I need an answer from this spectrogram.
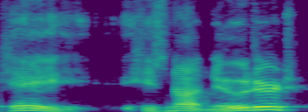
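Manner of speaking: loud, high, drawn-out question; challenging stranger. Retold or imitated. Stranger questioning owner about neutering, loud mock disbelief. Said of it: "He's like".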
